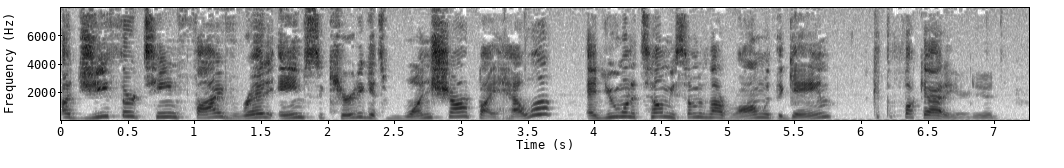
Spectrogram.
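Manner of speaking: heated, worked-up, angry ranting voice. Speaker complaining to friends about a one-shot in the game: heated. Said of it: "I'm heated".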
